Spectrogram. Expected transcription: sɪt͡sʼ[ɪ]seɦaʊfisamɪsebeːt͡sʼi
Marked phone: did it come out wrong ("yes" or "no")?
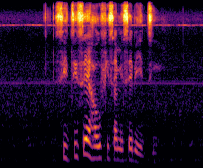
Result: yes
